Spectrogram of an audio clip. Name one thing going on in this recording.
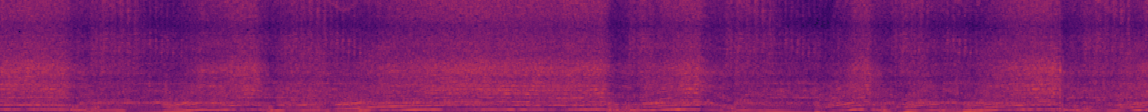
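A racing car engine revs up and down, rising and falling in pitch.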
